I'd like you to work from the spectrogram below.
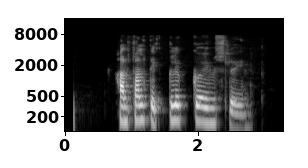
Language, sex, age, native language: Icelandic, male, 20-29, Icelandic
